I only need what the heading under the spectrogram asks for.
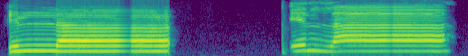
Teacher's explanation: the lam needs to be stretched. Okay, because of the alif mad.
